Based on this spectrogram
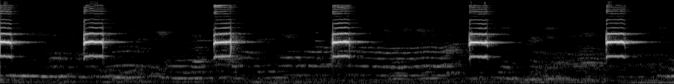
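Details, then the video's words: Long-tailed shrike calling loudly as a lure for other shrikes to respond; six harsh, rasping squawks with a nasal ring, each separated by just over a second of near silence. "cendet gacor pancingan burung cendet agar cendet bunyi INI AMPUH BIKIN burung cendet lain NYAUT"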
